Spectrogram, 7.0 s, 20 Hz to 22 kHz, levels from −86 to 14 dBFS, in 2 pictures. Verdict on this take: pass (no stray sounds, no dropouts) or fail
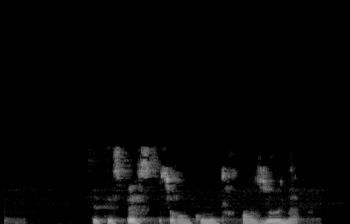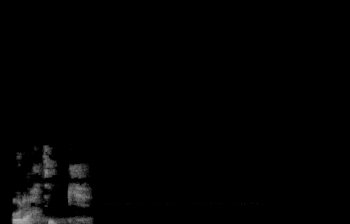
pass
